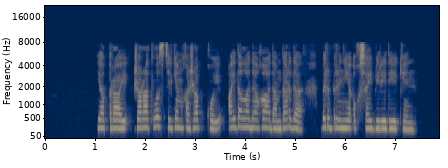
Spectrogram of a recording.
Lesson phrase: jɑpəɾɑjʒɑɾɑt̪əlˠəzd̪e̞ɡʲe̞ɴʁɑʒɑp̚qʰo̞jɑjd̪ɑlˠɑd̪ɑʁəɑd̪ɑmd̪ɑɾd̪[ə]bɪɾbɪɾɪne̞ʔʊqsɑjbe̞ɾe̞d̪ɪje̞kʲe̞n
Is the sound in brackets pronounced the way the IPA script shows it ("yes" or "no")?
no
